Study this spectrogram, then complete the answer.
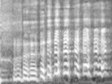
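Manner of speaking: squeaky high laugh bursting out; high burst of laughter. Real, not acted. Streamer reading an insult aloud, high cracking laugh. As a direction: crack up in a high-pitched giggle.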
